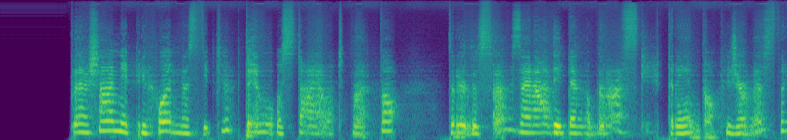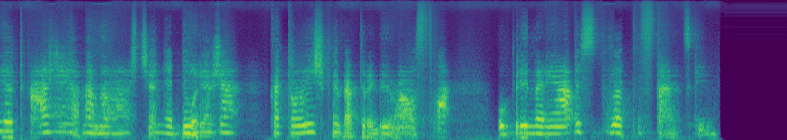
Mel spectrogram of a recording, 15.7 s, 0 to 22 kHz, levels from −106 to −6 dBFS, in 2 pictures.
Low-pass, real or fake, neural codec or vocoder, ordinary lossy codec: none; fake; codec, 44.1 kHz, 0.9 kbps, DAC; none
